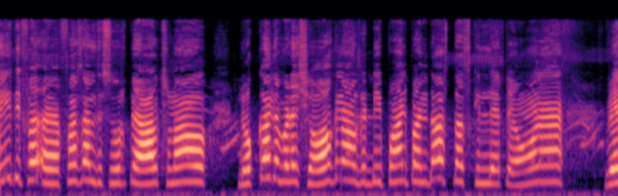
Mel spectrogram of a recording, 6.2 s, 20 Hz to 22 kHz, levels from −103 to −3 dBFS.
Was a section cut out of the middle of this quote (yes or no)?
no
